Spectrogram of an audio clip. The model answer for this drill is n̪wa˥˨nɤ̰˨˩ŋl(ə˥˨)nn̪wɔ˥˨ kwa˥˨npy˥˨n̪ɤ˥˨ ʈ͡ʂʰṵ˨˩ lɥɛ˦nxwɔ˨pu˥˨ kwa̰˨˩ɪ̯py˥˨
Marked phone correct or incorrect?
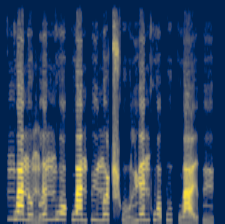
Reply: incorrect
